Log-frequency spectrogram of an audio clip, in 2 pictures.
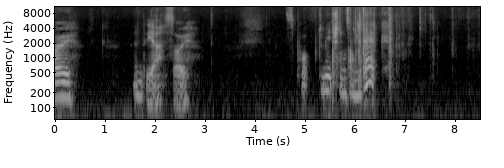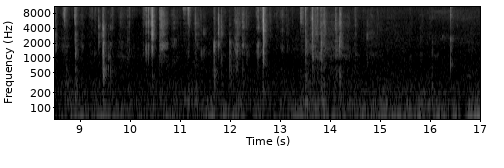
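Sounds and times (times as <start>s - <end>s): faint clicks and rustles: 5.2s - 15.0s.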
